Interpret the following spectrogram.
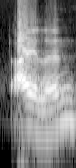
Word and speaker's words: island: Island, ada. Bakın Island falan değil, tamam mı? Hani bu İngilizce'de sessiz harfler vardı ya, silent letters. Island'da da aynı.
